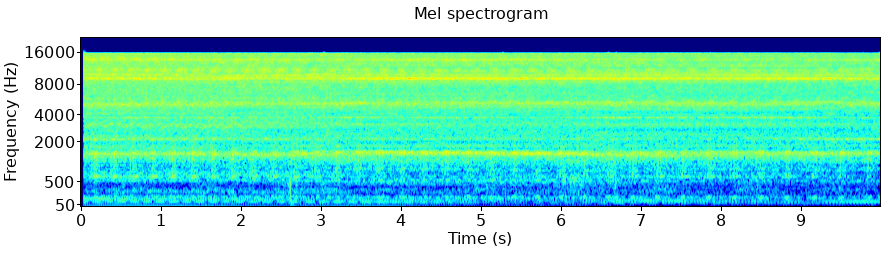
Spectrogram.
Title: Wahoo KickR Core 2019 Vibrations / Sounds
